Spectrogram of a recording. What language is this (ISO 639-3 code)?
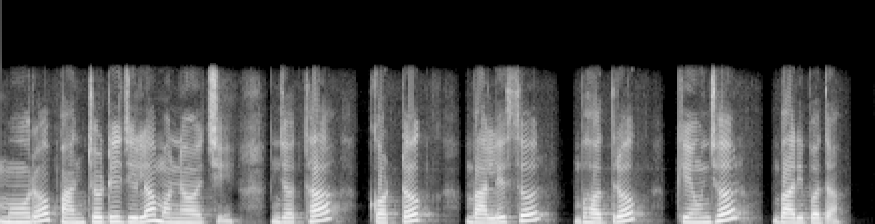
ori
